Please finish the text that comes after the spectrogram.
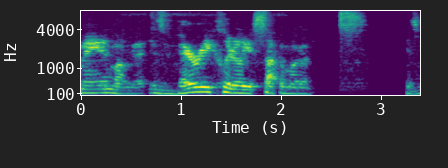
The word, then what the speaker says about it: Sakamoto: of the anime and manga is very clearly Sakamoto. His name is Sakamoto. They pronounce him as Sakamoto. They everyone calls him Sakamoto. Right. Uhhuh. The very end of the theme song says Sakamato Days.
